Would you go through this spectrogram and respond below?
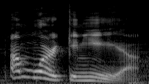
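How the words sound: It is said in a Boston accent.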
